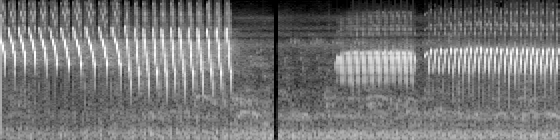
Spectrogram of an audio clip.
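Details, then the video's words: Canary singing a rolling tutor song for shamas: a rapid run of sharp, high, repeated notes stops for a short pause. A steady buzzy trill follows, then a fast, pulsing rattle-like roll. "Suara kenari gacor ngeroll nembak mantap"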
